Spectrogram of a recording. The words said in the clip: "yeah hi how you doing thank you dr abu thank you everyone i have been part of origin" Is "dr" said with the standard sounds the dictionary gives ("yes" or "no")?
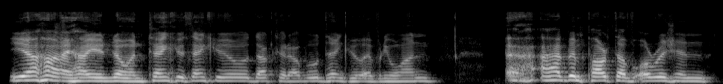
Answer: yes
